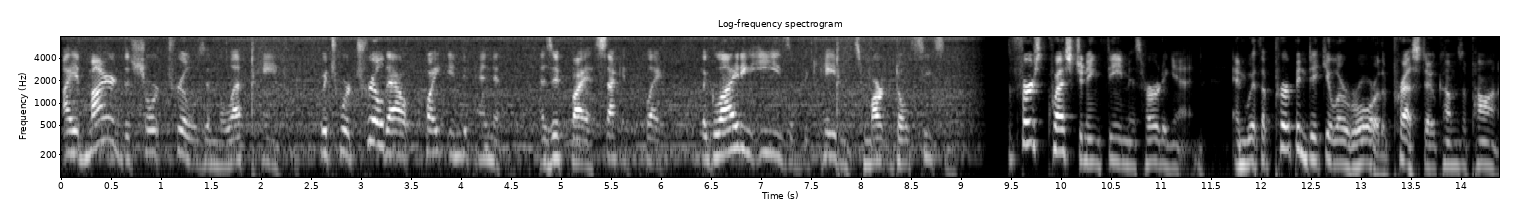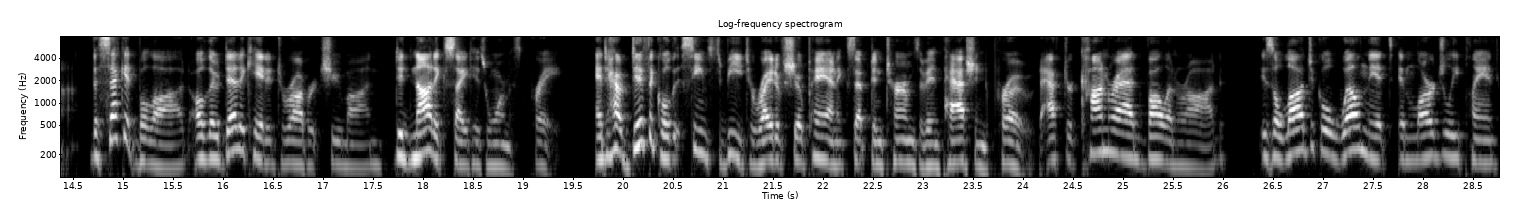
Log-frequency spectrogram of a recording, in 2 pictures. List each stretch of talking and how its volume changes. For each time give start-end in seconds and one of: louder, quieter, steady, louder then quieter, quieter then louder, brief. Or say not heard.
0.0-28.7 steady.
